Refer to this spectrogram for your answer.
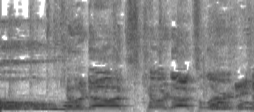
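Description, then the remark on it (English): Dogs howl loudly in long, wavering, overlapping cries that rise and fall for a couple of seconds, with brief dips between the drawn-out notes. “Killer dogs alert!”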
